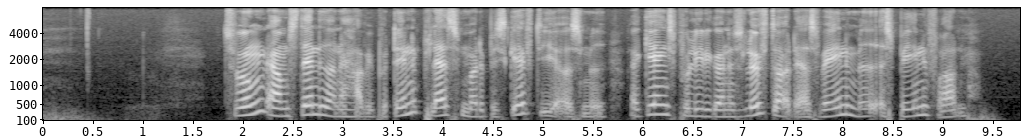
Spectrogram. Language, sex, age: Danish, female, 22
